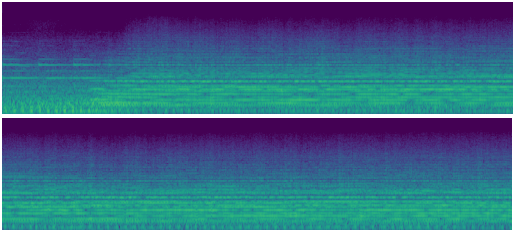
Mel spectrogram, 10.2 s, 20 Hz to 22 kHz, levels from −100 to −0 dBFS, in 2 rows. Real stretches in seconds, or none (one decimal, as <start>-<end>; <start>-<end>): 2.3-5.4; 8.9-10.2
